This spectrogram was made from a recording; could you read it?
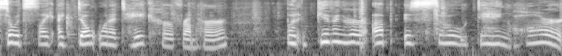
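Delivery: voice welling up with tears, close to crying. Speaker talking to her viewers, tearing up. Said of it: "I'm tearing up just thinking about it".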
